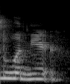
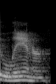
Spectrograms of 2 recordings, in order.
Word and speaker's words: Lanier: It's Lanier. Sydney Lanier. Lake Lanier. Yeah. Lanier? No, yeah. I just want to say Lanner every time I say it.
